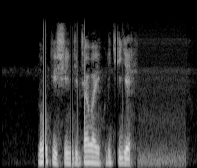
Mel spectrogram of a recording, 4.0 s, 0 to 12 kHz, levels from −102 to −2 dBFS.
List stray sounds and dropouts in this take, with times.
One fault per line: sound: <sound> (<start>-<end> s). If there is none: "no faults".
no faults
